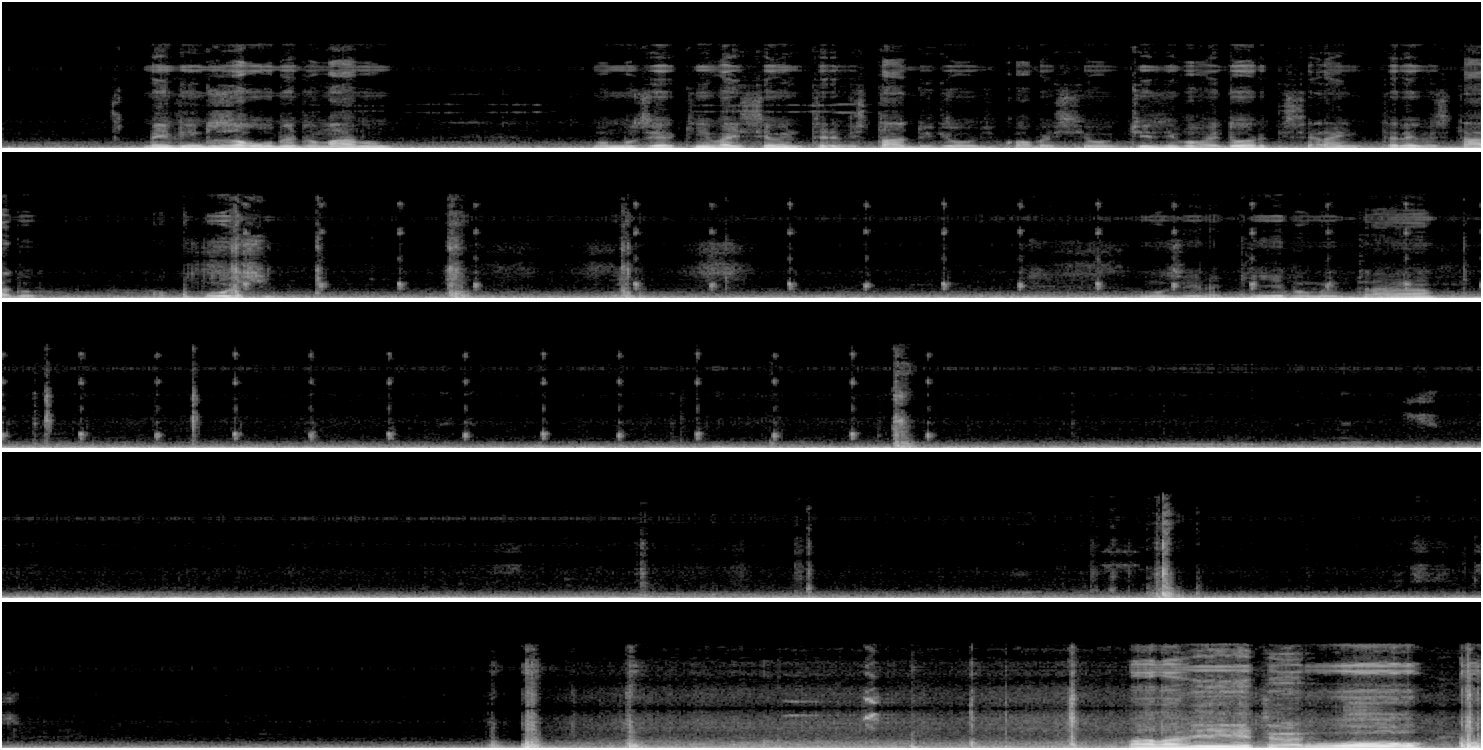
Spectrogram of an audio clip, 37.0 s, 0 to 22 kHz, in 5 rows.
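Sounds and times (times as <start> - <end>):
steady low car interior rumble: 0.0 - 36.9
speech: 0.7 - 2.1, 3.0 - 9.0, 13.2 - 14.7, 35.5 - 36.8
faint rapid ticking: 10.6 - 19.6
old car door slammed shut: 32.0 - 33.0, 36.8 - 36.9.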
